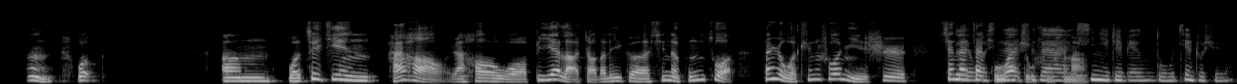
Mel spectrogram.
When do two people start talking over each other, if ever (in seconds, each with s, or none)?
9.6 s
